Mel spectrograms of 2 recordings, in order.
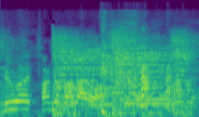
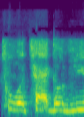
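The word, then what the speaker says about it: Tagovailoa: This is how the commissioner pronounced his name. Tua Tangabala. That was that was closer than a lot of other people got on his draft day. Tua Taga. There you go. That's better.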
